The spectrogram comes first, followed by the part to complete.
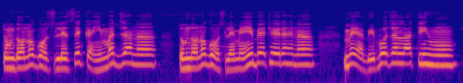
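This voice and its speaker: Man acting as sorrowful cartoon mother bird, high voice, plaintive, tender, clear and smooth. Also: measured pace. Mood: soothing. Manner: plaintive, lamenting. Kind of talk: cartoon moral story acting.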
